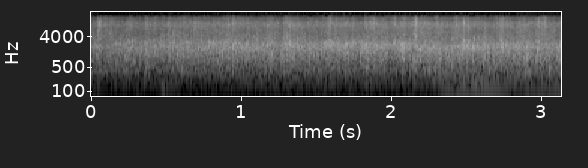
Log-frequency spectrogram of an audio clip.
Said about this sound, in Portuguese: Vamos aplaudir a Ele.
